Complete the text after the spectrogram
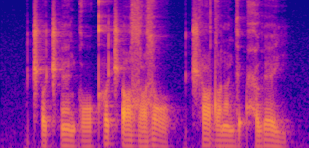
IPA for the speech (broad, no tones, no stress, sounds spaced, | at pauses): t͡ʃʼ ʌ t͡ʃʼ ɛ̃ ɡ ɔ kʰ ʌ t͡ʃʼ ɛ zˤ ʌ z ɔ | t͡ʃʰ i dˤ ɛ ɾ ɛ̃ ɡ ɛ ʔ ħ ɯ ɾ ɛ j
